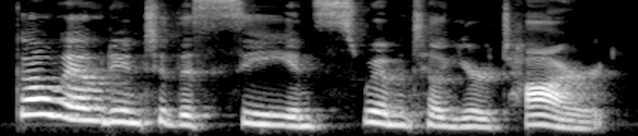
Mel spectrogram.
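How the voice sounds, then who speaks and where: A woman's voice: mid-range voice, very animated, a little slow. A woman voicing a fed-up, caring mother fish in a picture-book read-aloud, with an emphatic, scolding manner. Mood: exasperated, caring. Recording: roomy, echoing sound.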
